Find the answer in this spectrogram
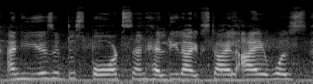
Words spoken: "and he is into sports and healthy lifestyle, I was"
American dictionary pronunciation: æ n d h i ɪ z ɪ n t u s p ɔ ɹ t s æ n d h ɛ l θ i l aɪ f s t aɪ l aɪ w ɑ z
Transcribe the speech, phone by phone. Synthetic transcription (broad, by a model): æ n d h i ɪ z ɪ n t u s p ɔ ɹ t s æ n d h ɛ l t i l aɪ f s t aɪ l aɪ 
